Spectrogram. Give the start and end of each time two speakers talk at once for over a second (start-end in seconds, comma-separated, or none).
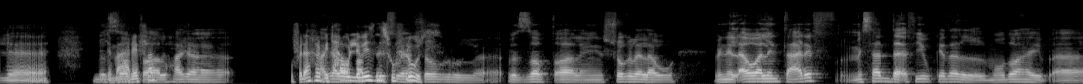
3.1-4.4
